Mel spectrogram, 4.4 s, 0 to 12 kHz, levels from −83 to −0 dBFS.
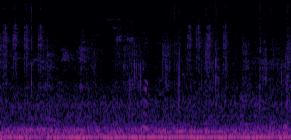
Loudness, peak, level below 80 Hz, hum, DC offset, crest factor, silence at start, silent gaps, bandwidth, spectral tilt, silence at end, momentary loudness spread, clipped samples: -49 LUFS; -36 dBFS; -52 dBFS; none; under 0.1%; 12 dB; 0 s; none; 11.5 kHz; -5.5 dB/octave; 0 s; 2 LU; under 0.1%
